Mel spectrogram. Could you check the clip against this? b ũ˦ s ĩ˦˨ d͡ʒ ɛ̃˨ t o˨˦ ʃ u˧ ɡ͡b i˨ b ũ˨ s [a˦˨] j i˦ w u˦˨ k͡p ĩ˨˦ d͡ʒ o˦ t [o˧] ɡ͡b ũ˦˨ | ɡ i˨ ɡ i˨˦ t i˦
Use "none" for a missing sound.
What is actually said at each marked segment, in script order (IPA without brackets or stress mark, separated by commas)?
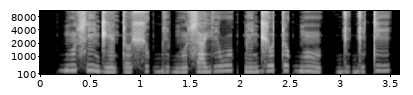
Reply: a˧, o˦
